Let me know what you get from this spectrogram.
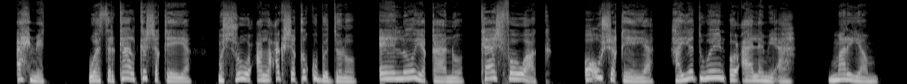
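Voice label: Somali, female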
